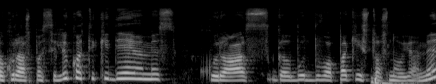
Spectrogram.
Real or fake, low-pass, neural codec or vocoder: real; 14.4 kHz; none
